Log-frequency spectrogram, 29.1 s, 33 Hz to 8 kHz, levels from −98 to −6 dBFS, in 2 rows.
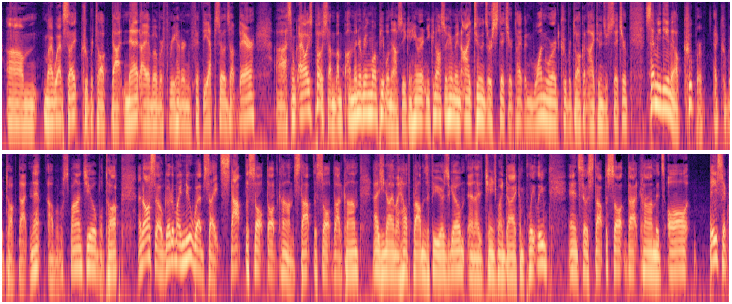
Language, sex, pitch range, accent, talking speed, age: English, male, 95-115 Hz, American, 190 wpm, 50-69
